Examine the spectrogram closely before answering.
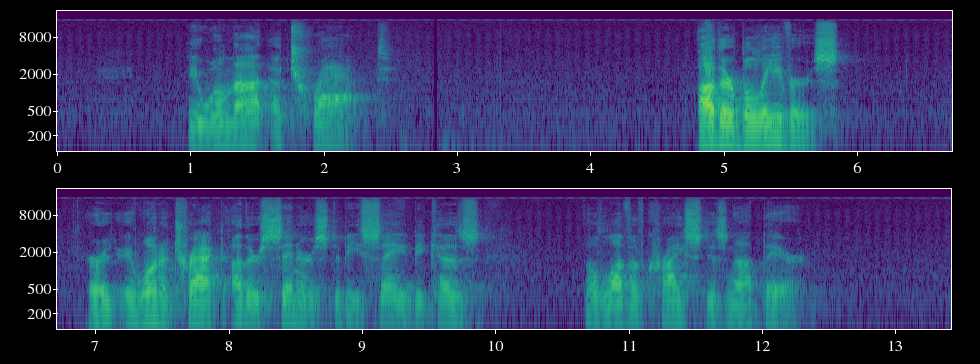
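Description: An elderly man preaches with emphasis through a microphone, in short bursts with pauses.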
